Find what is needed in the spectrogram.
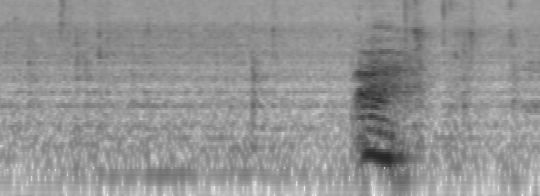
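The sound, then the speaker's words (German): Minced meat dropped into a hot pan on a stove, a sudden loud burst of sizzling that swells for a moment and then settles, with faint crackles and light clicks before and after. “So, jetzt kommt das Hackfleisch rein. Ja, das Fleisch kommt rein. Jetzt muss ich den Herd wieder höher drehen.”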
